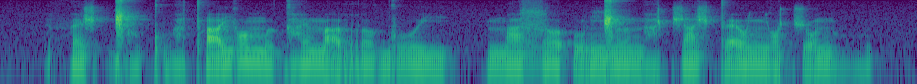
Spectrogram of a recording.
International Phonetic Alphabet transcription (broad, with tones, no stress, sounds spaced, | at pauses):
θ ɛ˨ ʒ ɡ͡ǁ ɤ˨ kʷʼ a̤˦ tʼ a̰˦ j ɔ˦ m ɯ˨ ɡ a̤˦ e̯ m a̰˨ r ɤ˨ ɡ u˦˨ j | m a˨ ɮ ɤ˦ ʔ ṵ˨ ŋ͡ǁ ɯ˦ n a̤˨ t͡ʃ a˦˨ ʒ t ɛ̰˦ o̯ ɲ ɔ˨ t͡ʃ o̰˦ n ṳ˨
